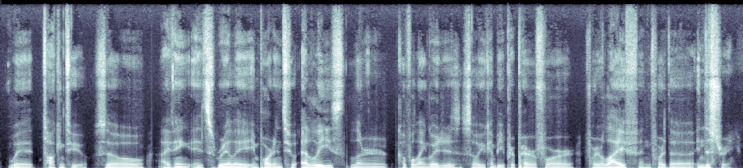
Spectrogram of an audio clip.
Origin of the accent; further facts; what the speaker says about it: Santa Catarina, Brazil; first language Mandarin Chinese; English is a second language; moved away as an adult; now in Taiwan; I was born in Santa Catarina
